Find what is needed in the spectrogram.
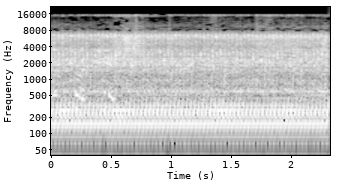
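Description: Fire engine's pump engine running steadily at a constant pitch while it feeds a hose jet.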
